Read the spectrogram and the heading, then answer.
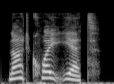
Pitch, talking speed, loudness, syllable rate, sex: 245 Hz, 155 wpm, -15 LUFS, 4.4 syllables/s, female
